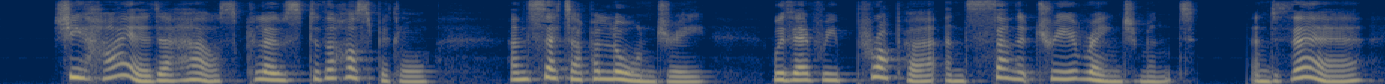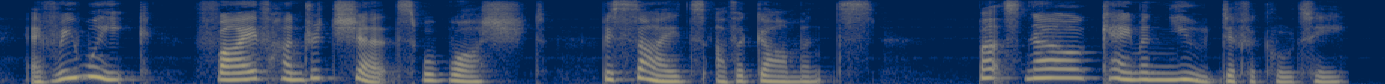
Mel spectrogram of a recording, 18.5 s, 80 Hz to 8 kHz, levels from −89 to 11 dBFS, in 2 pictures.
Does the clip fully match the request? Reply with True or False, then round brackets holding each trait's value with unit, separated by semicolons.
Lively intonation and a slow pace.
True (6.4 semitones; 120 wpm)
